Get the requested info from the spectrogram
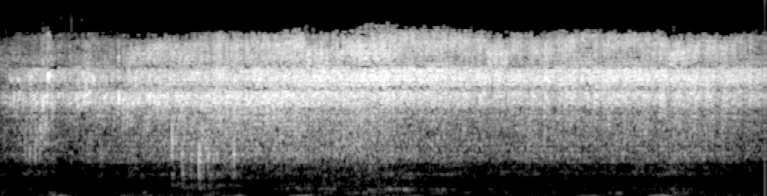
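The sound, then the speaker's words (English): An Alka-Seltzer tablet fizzes in water, a steady, dense hiss of bubbling that stays loud and even throughout, with faint crackles and no voices. “Listen to it fizz.”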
